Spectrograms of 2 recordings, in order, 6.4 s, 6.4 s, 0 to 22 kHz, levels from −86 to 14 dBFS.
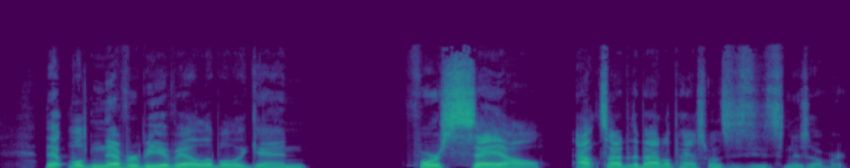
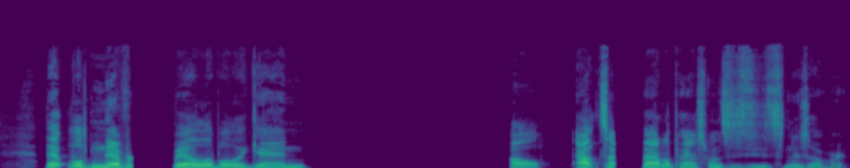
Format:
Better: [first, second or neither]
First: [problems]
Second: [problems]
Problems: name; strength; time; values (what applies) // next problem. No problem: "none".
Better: first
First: none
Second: audio cutting out; at 1 s, at 3 s for 1 s and at 4.5 s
